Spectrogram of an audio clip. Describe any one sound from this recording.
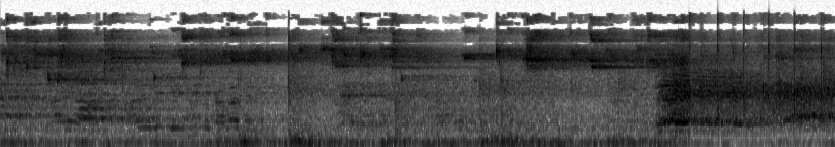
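Sneakers squeak sharply on a hard court in a large echoing hall.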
